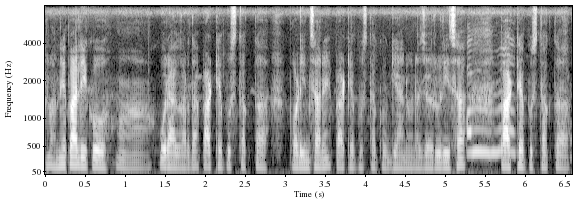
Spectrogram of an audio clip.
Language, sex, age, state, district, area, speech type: Nepali, male, 45-60, West Bengal, Kalimpong, rural, spontaneous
